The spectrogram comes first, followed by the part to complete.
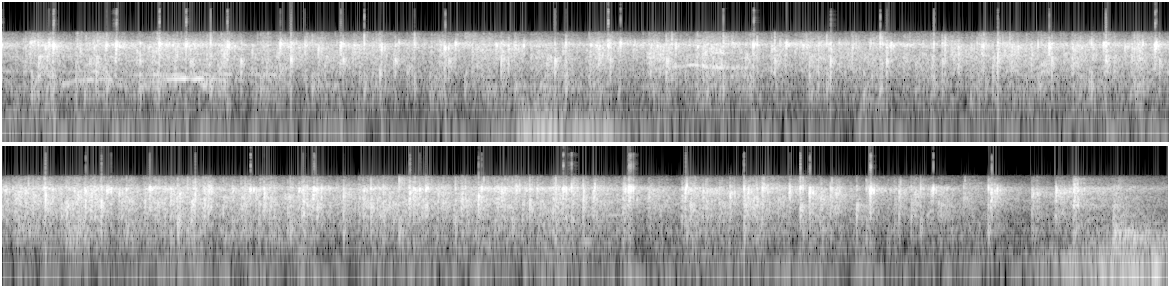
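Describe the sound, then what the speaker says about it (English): An audience at a book launch for a poetry anthology claps steadily, a dense, sustained round of applause filling the room from start to finish. "give a round of applause to the book's editor"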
